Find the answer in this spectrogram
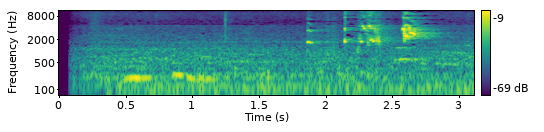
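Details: Pair of pet budgerigars showing affection toward each other; after a quiet start, a few short, sharp chirps and squawky notes burst out in the final second and a half over a faint low hum.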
